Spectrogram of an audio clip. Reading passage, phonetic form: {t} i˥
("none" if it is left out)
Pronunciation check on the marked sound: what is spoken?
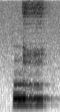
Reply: n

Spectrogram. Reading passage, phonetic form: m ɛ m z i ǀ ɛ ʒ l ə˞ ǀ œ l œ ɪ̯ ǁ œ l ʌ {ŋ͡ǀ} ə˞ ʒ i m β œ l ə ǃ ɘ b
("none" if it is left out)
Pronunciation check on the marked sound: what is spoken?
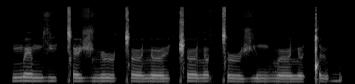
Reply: ǀ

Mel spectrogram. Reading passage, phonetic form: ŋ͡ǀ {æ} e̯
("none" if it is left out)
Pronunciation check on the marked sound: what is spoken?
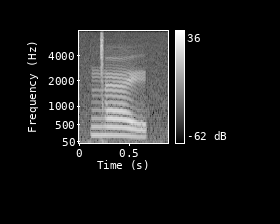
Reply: æ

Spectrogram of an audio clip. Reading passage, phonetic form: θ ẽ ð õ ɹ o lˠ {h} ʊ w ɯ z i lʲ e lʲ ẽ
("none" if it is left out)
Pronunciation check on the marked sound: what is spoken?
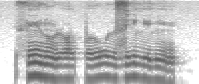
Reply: p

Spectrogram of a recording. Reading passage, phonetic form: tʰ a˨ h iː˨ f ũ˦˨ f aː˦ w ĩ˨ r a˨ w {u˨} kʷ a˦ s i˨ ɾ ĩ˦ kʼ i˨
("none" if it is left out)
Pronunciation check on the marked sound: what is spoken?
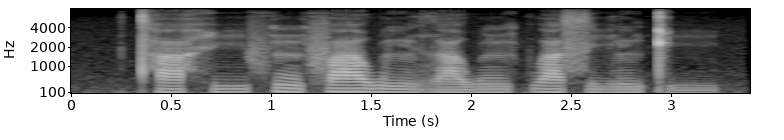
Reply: ũ˨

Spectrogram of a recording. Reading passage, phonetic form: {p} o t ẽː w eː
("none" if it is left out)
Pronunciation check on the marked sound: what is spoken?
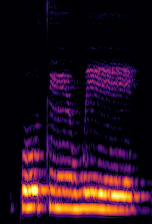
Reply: p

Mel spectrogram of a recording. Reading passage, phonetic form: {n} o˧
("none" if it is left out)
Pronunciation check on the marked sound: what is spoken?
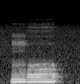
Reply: m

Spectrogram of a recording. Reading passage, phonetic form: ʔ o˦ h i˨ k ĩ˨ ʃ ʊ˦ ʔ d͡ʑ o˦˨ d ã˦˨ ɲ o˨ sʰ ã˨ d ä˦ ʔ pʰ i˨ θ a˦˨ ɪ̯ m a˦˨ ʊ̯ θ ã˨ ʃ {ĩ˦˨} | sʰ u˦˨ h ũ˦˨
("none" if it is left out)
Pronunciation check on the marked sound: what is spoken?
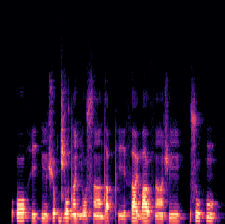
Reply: ĩ˦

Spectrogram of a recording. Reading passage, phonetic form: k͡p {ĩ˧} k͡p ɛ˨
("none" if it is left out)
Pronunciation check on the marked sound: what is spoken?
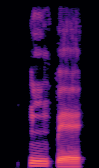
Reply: ĩ˧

